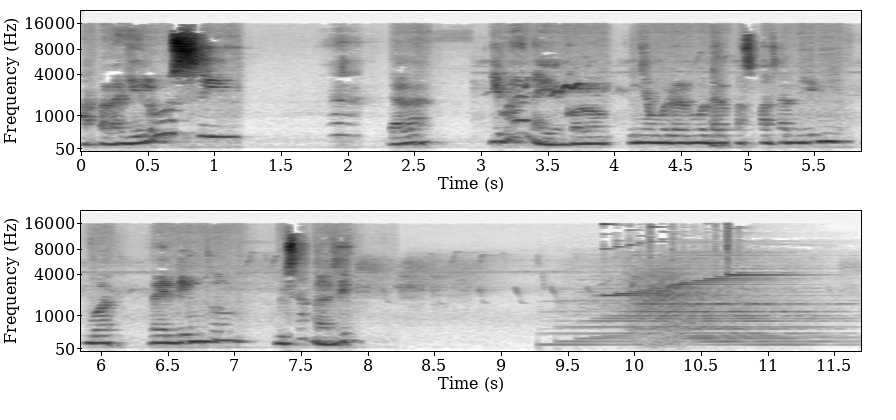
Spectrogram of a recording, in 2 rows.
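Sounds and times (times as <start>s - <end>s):
speech: 0.0s - 1.2s, 2.3s - 6.8s, 7.4s - 8.0s
bird chirping: 3.0s - 11.6s
bright sustained chiming jingle: 9.4s - 11.6s.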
